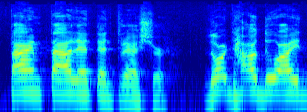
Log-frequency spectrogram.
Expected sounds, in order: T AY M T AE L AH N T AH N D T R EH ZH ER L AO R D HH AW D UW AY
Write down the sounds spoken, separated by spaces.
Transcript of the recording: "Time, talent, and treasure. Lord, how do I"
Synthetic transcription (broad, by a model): T AY M T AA L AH N T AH N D T R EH SH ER L AO R D HH AW D UW AY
